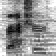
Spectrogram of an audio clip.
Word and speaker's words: Brasher: We're talking with Jesse Brasher.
